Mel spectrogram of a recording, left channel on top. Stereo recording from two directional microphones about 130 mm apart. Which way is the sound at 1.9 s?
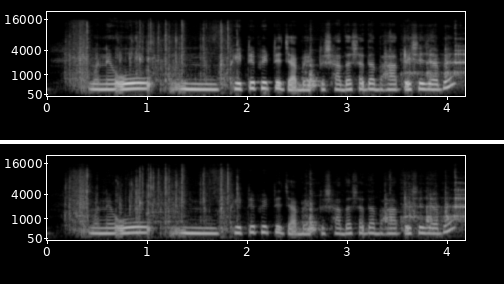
20° left (ahead or behind).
